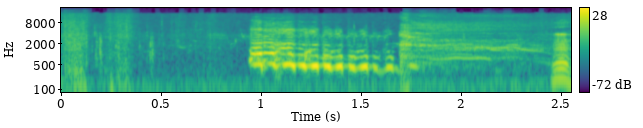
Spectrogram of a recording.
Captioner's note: gobbles; laughs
